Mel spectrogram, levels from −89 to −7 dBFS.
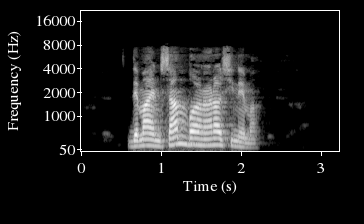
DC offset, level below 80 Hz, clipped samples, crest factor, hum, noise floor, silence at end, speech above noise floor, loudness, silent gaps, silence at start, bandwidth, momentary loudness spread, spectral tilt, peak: under 0.1%; -66 dBFS; under 0.1%; 18 dB; none; -73 dBFS; 1.05 s; 56 dB; -17 LUFS; none; 0.6 s; 8.2 kHz; 12 LU; -4.5 dB/octave; -2 dBFS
